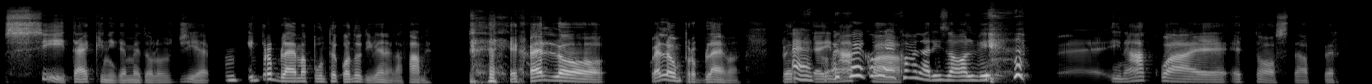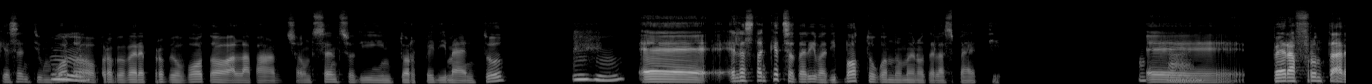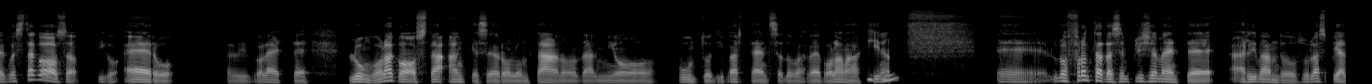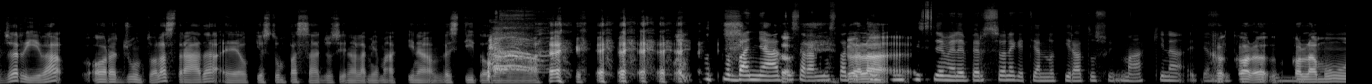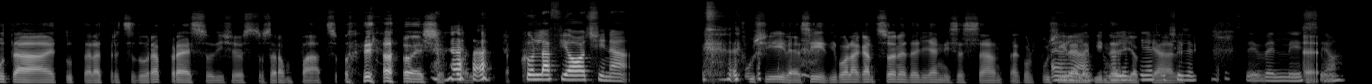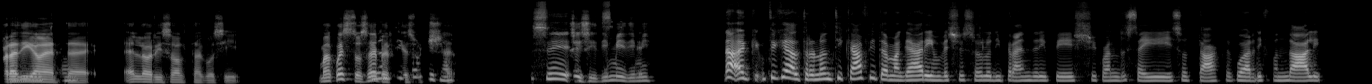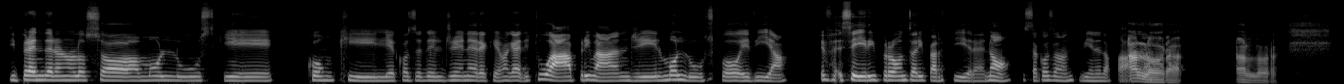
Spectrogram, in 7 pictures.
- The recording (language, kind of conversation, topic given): Italian, podcast, Quale attività ti fa perdere la cognizione del tempo?
- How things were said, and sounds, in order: "metodologie" said as "metolologie"; chuckle; chuckle; "proprio" said as "propio"; "proprio" said as "propio"; drawn out: "e"; teeth sucking; laugh; laugh; tapping; other background noise; laugh; chuckle; chuckle; unintelligible speech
